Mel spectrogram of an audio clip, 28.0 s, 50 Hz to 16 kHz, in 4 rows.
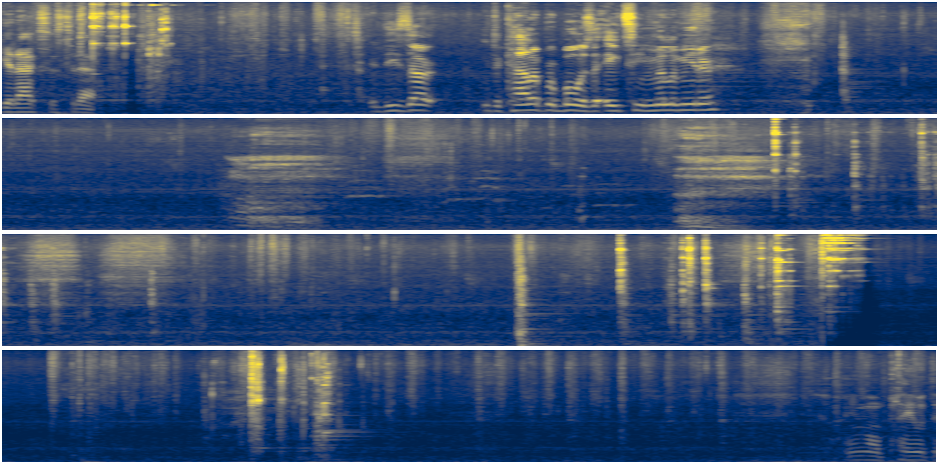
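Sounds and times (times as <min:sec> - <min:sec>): metal tools clinking on brake caliper: 0:00.5 - 0:01.5, 0:12.7 - 0:14.5, 0:19.0 - 0:20.6
short falling grunt-like sound: 0:08.7 - 0:09.6, 0:12.1 - 0:12.8.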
